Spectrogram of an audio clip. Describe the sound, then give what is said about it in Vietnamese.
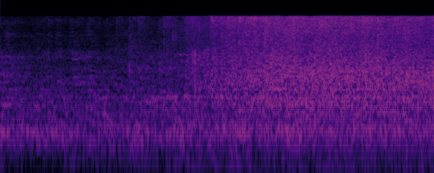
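Dense, crackling applause from many hands, a steady wash of clapping that swells louder about halfway through and stays at that fuller level to the end. “Vỗ tay thì to thế. À, vỗ tay bé thế chứ.”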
